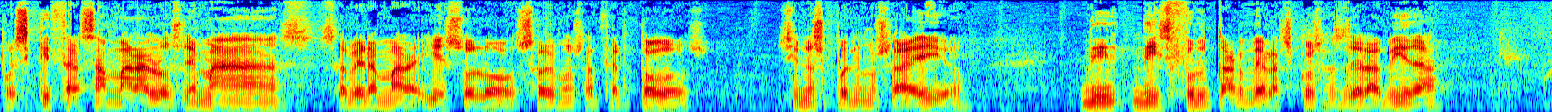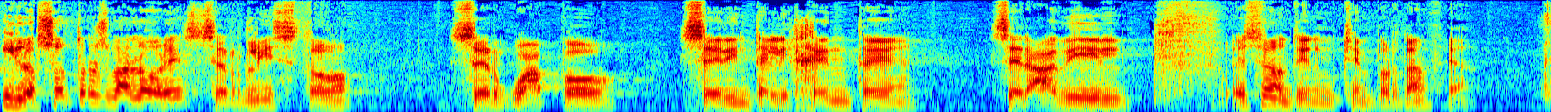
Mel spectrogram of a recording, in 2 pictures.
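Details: Adult man speaking Spanish; fluent adult speech.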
